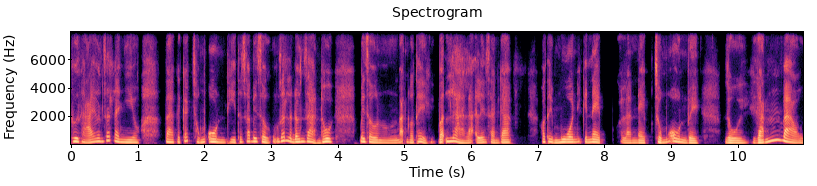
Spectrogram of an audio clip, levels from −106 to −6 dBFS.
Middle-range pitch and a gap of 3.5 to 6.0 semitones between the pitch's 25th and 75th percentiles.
Yes: medium, 170 Hz; average, 4.6 semitones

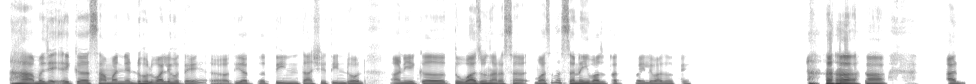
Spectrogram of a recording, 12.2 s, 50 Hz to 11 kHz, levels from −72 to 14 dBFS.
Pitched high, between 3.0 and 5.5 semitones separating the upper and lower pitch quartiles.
No: medium, 140 Hz; average, 3.5 semitones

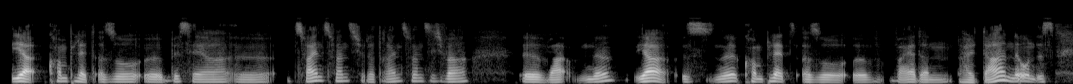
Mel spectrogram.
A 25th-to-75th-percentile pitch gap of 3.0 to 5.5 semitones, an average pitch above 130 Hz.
No: average, 4.4 semitones; low, 125 Hz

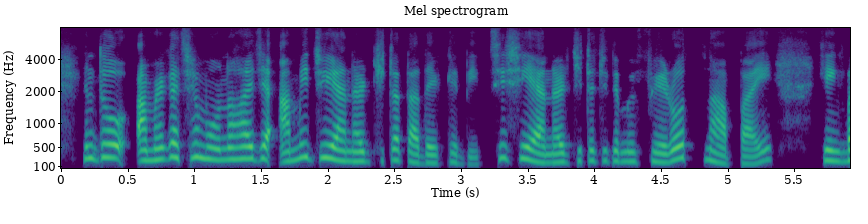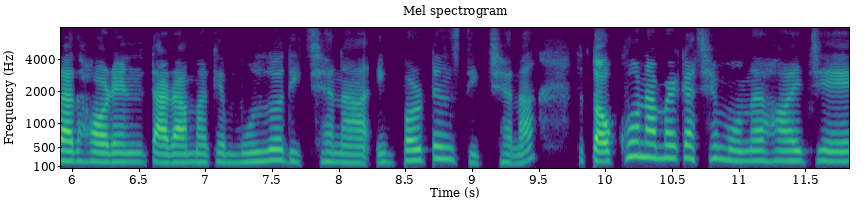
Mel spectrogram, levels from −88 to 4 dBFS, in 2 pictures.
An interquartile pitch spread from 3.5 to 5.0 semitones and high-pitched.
Yes: average, 4.6 semitones; high, 210 Hz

